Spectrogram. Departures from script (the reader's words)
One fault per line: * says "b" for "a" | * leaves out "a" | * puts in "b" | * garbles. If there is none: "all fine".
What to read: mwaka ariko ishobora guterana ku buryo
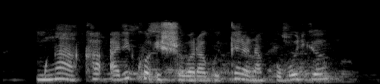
all fine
